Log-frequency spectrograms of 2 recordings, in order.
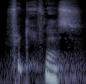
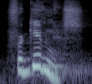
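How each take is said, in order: First: A soft whispered "Forgiveness", almost no voice. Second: Said in the usual way. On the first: Shown as a demonstration. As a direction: breathe the word "Forgiveness" as a hushed whisper. Keyword repeated in a whisper.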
